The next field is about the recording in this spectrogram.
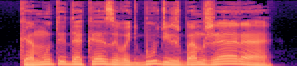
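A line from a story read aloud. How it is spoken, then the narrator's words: Growling. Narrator (Russian): прорычал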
